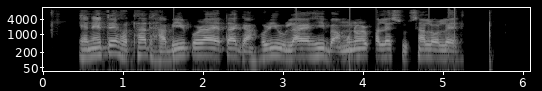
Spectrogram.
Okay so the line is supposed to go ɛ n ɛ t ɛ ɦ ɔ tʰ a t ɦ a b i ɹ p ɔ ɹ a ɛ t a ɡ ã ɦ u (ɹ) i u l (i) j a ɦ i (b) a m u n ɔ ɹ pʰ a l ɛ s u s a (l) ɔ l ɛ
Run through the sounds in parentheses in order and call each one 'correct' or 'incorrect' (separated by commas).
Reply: correct, incorrect, correct, correct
